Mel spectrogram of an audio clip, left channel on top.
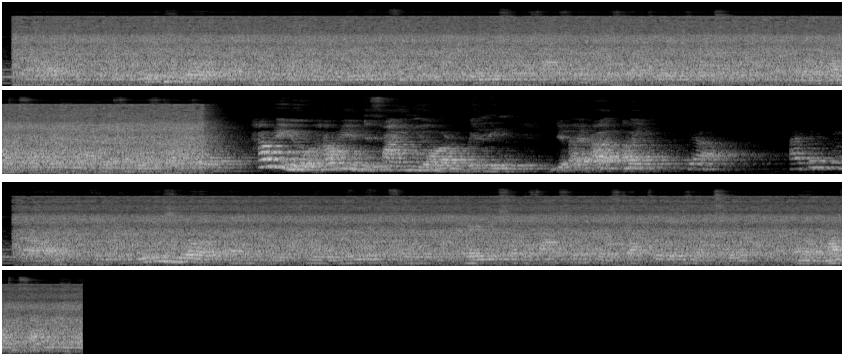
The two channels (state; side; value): drops out; right; at 9.2 s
